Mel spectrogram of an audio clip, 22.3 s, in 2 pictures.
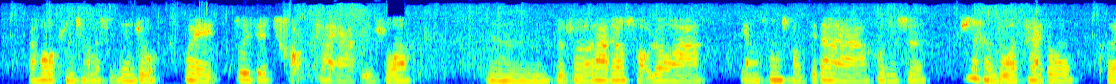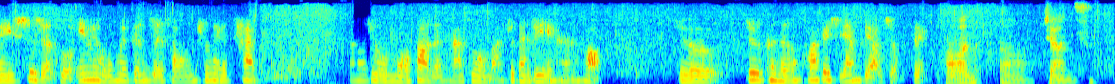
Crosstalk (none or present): none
